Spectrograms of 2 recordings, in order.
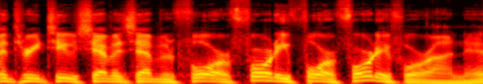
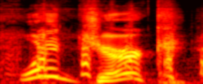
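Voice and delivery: much higher, scornful inner scoff; indignant thought; 11 semitones higher, much slower than usual. Retold or imitated. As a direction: sneer it from up high. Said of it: "And I remember thinking".

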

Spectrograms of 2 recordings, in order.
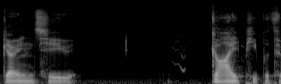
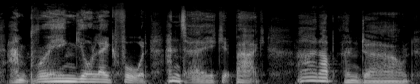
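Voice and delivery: lightly exaggerated imitation of a skilful class teacher; Adam Husler. Podcaster mimics a yoga teacher cueing class, expressive guiding voice. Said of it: "how skillfully he uses his voice".

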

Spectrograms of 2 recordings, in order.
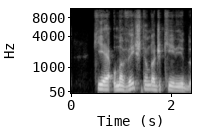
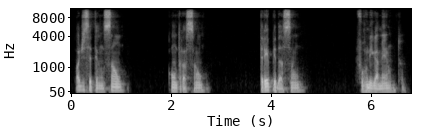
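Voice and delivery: soothing guided meditation. Acted. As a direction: guide the body scan gently, with long pauses.

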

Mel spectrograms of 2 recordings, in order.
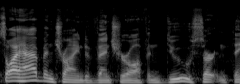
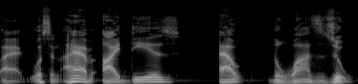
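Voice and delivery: usual speaking voice

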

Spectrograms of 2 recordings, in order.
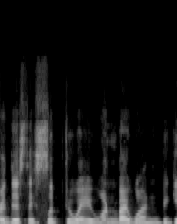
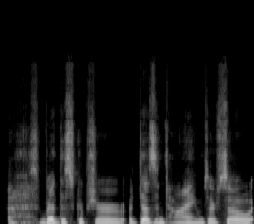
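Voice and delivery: normal talking voice

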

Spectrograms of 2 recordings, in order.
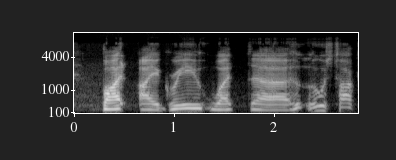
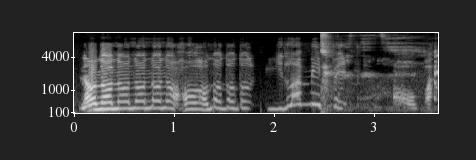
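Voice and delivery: excited protest; 12 semitones higher than usual. Real, not acted. Cut off, protesting over others.

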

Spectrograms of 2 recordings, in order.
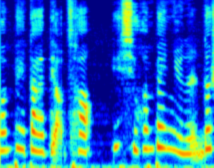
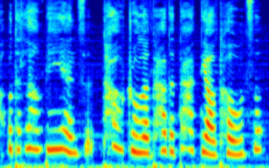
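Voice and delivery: ordinary delivery

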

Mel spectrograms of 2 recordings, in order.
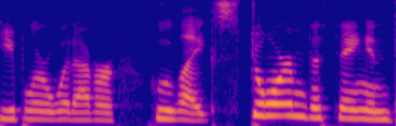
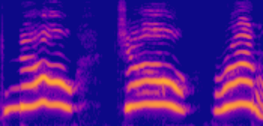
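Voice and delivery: a hammed-up panicked shout, much higher and louder; mock frantic yell; 13 semitones higher, 7 dB louder, much slower than usual. The wife yelling at Joe over the intercom, a mock frantic shout. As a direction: scream it like a hysterical wife over the radio. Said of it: "over the intercom being like".

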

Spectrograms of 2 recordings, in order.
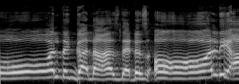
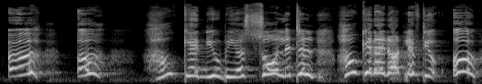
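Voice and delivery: straining high grunts; 8 semitones higher than usual. Acted. Nandi struggling to lift.

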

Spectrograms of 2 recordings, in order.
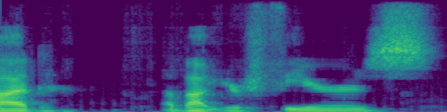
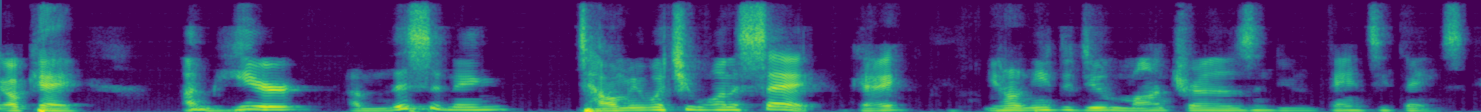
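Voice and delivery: patient father; 5 semitones higher, 7 dB louder than usual. Pretend. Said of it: "He's like".

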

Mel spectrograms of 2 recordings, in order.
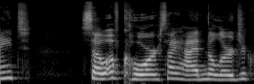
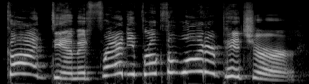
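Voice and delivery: angry shout; 10 semitones higher than usual. Acted. Pitcher broken, yelling at Fred.

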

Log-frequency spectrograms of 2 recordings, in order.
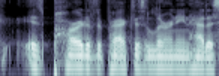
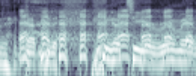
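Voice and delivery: laughing; 5 semitones higher than usual. Real, not acted. Podcast host laughing while imagining retreat chatter. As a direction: giggle while picturing the roommate chat.

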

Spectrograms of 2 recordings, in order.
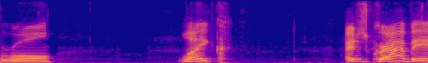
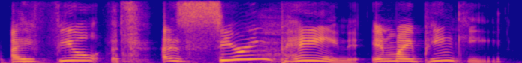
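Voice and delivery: ordinary talk

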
